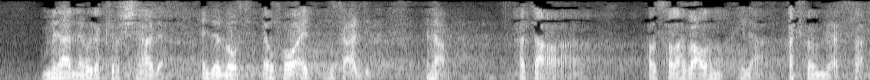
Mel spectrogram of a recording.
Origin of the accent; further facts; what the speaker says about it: Saudi Arabia; لا يوجد عندنا في الجنوب في تهام الشجر في الشوارع في المملكة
